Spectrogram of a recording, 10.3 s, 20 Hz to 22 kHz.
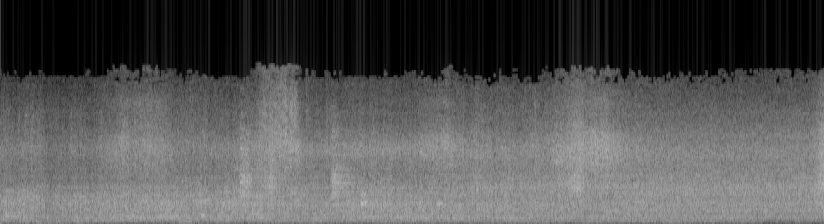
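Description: Kintetsu 1810-series two-car electric train running into an underground terminal platform and slowing, its wheels rumbling and clacking over the rails. A few short high squeals come through as it runs in.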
